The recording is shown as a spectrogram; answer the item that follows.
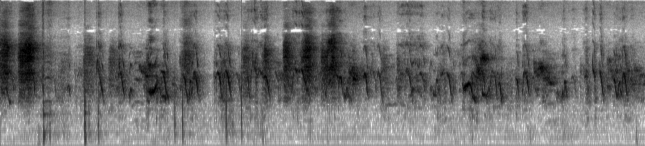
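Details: Harsh, chattering cockatiel squawks intended to stimulate pairing, delivered in fast overlapping bursts with several sharp clicks early on and a low hum underneath.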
